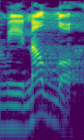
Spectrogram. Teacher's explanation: lafal Allah lamjalalah nya ini dibaca tebal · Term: tafkhim tebal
